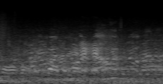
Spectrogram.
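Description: Indistinct voices of players and onlookers shouting across a football pitch, with a louder, high-pitched call about halfway through.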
